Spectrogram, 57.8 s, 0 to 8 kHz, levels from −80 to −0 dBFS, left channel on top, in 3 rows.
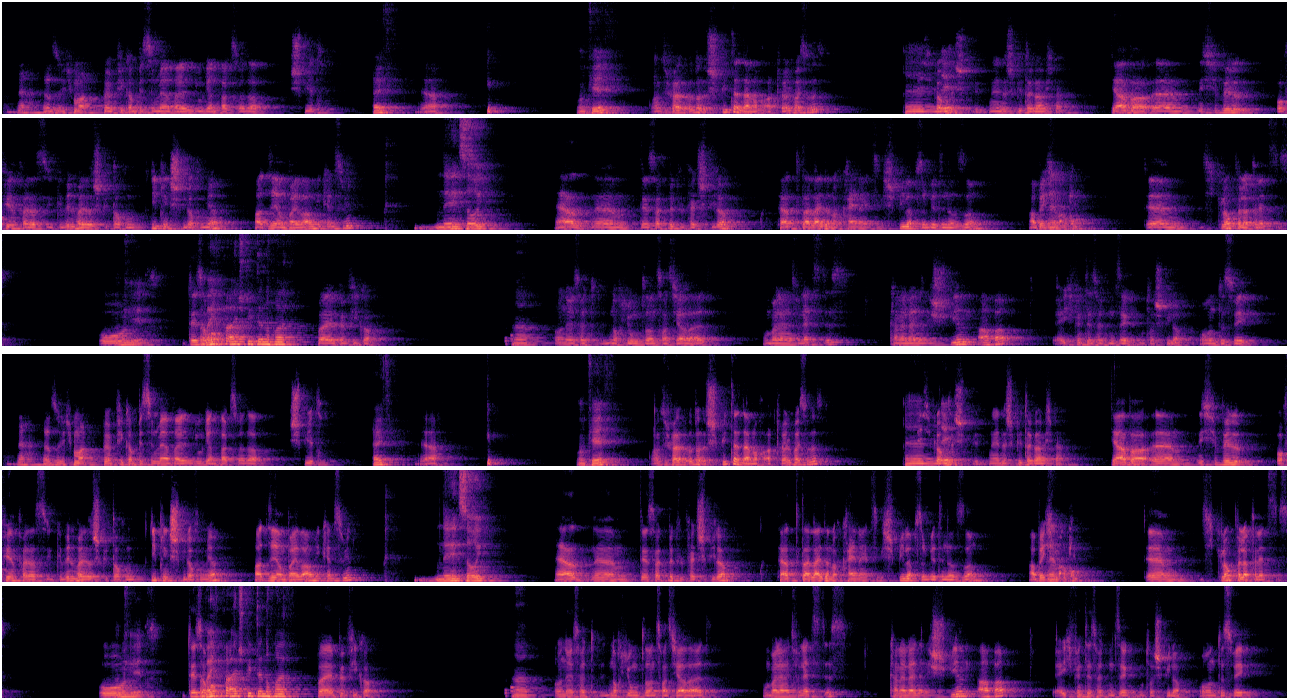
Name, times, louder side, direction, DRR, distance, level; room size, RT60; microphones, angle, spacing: voice 1, 0.1-3.9 4.3-4.8 6.2-6.6 9.7-12.3 13.7-15.9 16.6-18.7 19.1-22.5 23.1-24.6 27.6-30.2 30.9-33.9 34.7-35.2 36.4-38.6 40.0-40.8 41.3-41.7 43.3-44.1 46.2-46.3 46.8-49.1 50.0-51.2 51.9-53.6 54.3-56.2 56.5-57.1, right 2 dB, 60° right, 6 dB, 0.9 m, -29 dB
voice 2, 8.6-9.1 13.5-14.3 25.5-26.6 34.9-35.4 40.2-40.6 41.5-42.8 46.2-46.4, right 1 dB, 35° right, 3 dB, 0.6 m, -26 dB
15.0 x 11.5 x 2.5 m, 1.1 s
head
